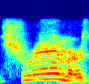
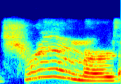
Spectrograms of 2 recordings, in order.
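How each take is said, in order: First: Tremors drawn out with a short e, "trem"; stretched first vowel, "treeem-mers" as in "trem"; emphasized TREMORS. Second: Tremors drawn out with a short i, "trim"; stretched first vowel, "triiim-mers"; TREMORS as trimmers. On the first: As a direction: say tremors slowly with a clear "eh". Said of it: "I was saying tremors". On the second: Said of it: "doing that so you could hear". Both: Shown as a demonstration.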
